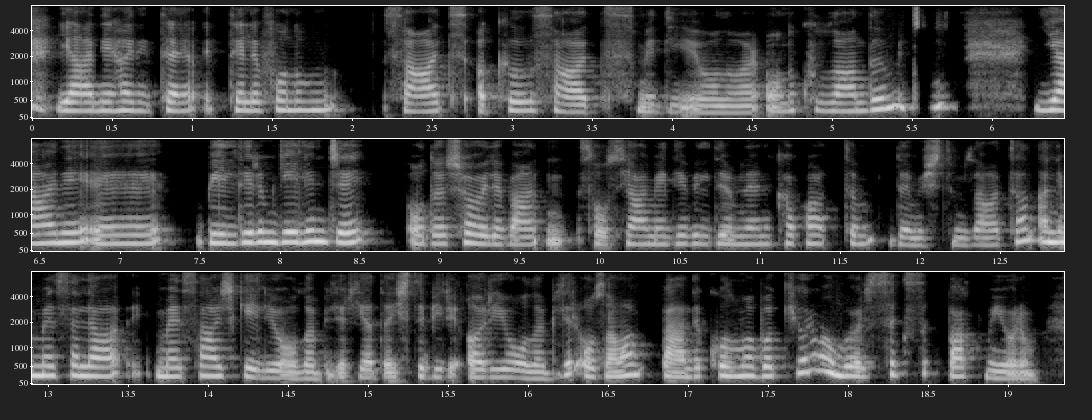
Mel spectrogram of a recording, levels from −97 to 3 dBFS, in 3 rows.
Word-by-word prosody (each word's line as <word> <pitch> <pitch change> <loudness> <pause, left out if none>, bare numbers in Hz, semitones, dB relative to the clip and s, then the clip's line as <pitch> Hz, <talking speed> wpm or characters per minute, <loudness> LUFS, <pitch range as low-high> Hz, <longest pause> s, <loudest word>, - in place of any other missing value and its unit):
Yani 225 0 +3
hani 230 -2 -1
tele 225 -4 +1 0.2
telefonum 240 +1 -1 0.2
saat, 215 -4 -2
akıllı 240 -7 -1
saat 190 -4 -4
mi 105 -2 -5
diyorlar 175 0 -3
onu 225 +2 -2
kullandığım 225 +6 +1
için 320 +1 -4 0.5
yani, 245 0 +4
eee, 245 +1 0 0.2
bildirim 260 +2 +5
gelince 270 0 +5 0.2
o 220 - -2
da 225 0 -1
şöyle, 225 -2 +1
ımm, 210 - -6
ben 205 +6 -2
sosyal 225 -7 -4
medya 215 +1 -6
bildirimlerini 215 -1 -5
kapattım 230 +3 -5
demiştim 190 -4 -7
zaten 195 +10 -3
hani 265 -1 +7
mesela 250 -1 +4
i 295 - -12
mesaj 240 +1 0
geliyor 205 -5 0
olabilir 160 -10 -3
ya - - -2
da, 110 - +1
işte, 115 - -4
biri 215 - -5
arıyor 210 0 0
olabilir 185 - -1
o 235 - +3
zaman 265 +5 +2
ben 225 - +2
de 230 - -3
koluma 245 -1 +2
bakıyorum 285 +10 0
ama 310 -8 +7
böyle 250 - +4
sık 290 0 -4
sık 310 0 -10
bakmıyorum 235 -6 0
230 Hz, 155 wpm, -23 LUFS, 215-260 Hz, 0.5 s, hani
